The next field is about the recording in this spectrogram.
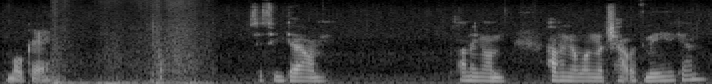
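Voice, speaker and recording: A man playing a weakened captive young superhero in an intimate audio roleplay, hurt but earnest, speaking haltingly with emotion. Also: a little high, little pitch movement, creaky, pushed and bright, a little hiss or hum, full character voice, low-quality recording. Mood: weary, frustrated.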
